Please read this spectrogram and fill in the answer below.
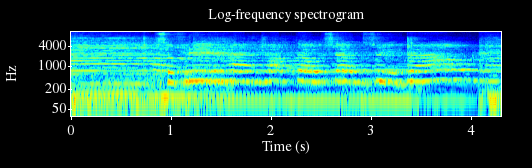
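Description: Children's choir singing a country-style Christmas song over an instrumental backing, the voices gliding from note to note.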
